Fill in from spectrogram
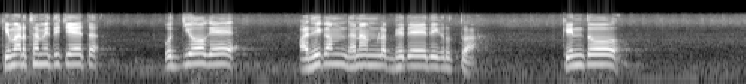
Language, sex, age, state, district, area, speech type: Sanskrit, male, 18-30, Uttar Pradesh, Hardoi, urban, spontaneous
